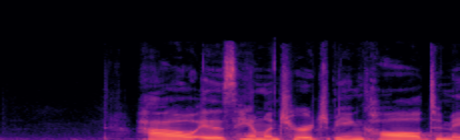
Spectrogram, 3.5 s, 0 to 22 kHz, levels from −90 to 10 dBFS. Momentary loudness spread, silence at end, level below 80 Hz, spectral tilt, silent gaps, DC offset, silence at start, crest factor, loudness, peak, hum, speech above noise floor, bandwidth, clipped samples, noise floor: 7 LU; 0 s; -60 dBFS; -4.5 dB/octave; none; under 0.1%; 1.05 s; 16 dB; -23 LUFS; -8 dBFS; none; 40 dB; 15.5 kHz; under 0.1%; -62 dBFS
